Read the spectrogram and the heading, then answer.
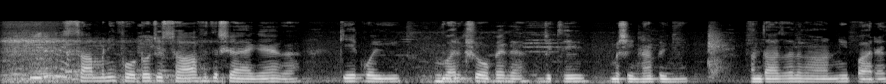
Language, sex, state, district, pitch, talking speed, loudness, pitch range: Punjabi, male, Punjab, Pathankot, 140 Hz, 140 wpm, -16 LUFS, 130-150 Hz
